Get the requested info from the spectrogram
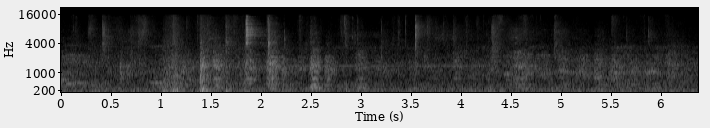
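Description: German shepherds panting, with a cluster of short, sharper sounds between about one and two and a half seconds in.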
